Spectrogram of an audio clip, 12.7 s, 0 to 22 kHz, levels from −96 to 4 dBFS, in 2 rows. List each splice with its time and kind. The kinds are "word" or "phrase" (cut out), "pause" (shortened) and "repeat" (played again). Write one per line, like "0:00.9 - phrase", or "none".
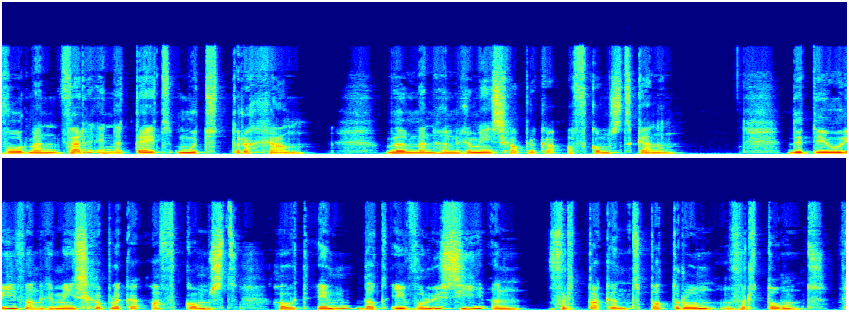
none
